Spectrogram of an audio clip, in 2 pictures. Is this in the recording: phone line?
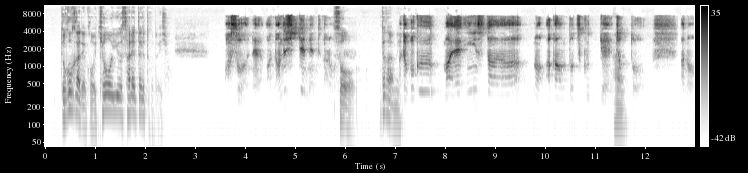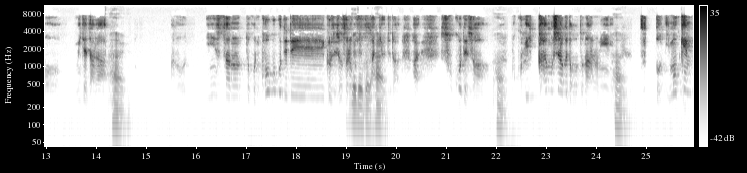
yes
